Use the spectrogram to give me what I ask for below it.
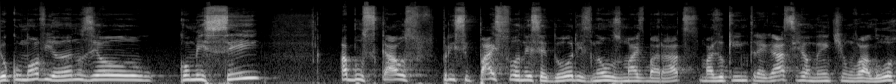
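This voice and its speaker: A man with a Bahian accent at a high pitch, fairly slow, with ordinary pitch variation and noticeable background noise. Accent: Bahian (northeastern Brazilian). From Brazil, Bahia (Feira de Santana). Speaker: motivational speaker, former footballer. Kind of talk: podcast interview.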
